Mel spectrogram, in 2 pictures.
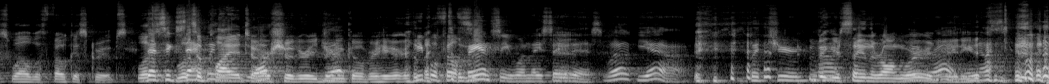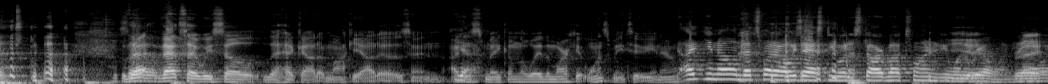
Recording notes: Thanks to AVRC for letting us record in the backroom at the shop!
